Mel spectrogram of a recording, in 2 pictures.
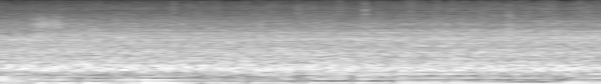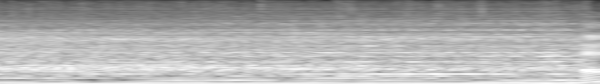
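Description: A large arena crowd cheering, a steady roar, over music with sustained low bass notes that change pitch every second or so.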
